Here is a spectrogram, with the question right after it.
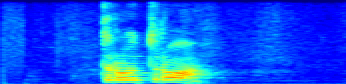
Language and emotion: Russian, neutral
